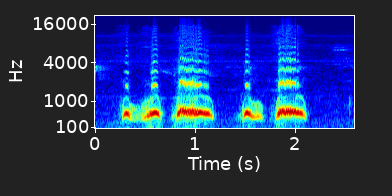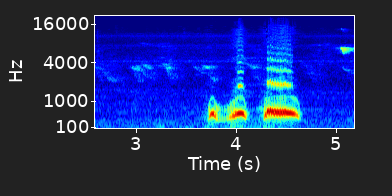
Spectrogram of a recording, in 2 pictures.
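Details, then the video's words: Decoy spotted dove giving its morning lure call: two back-to-back phrases of a bouncy double coo plus a long hoarse coo, a pause of nearly two seconds, then one more phrase; loud, otherwise quiet. "นกพิราบดัง birds - เสียงนกร้องตอนเช้าเพื่อเรียกนกของคุณ"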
